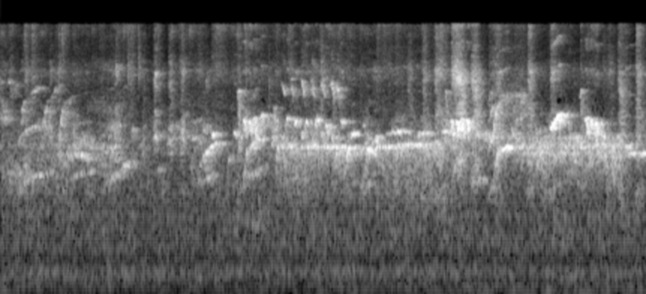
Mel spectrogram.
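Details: A canary at home opens with rapid choppy chirps, then runs into a dense rolling trill with bright whistled peaks, over a faint low hum.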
